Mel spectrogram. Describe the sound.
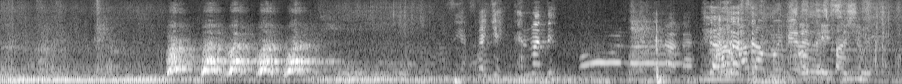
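Several dogs at a house in Lomas de Poleo bark and yip excitedly in quick bursts as a welcome to arriving visitors, with a whimpering tone at times, while voices chatter in the background.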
